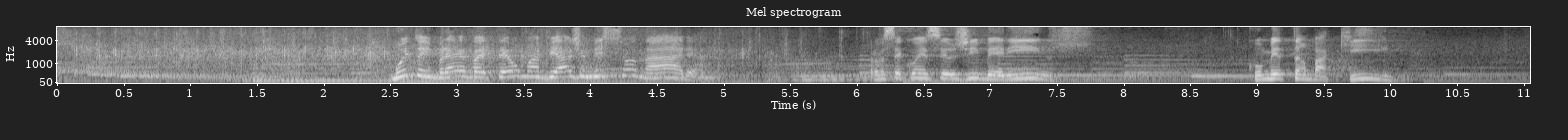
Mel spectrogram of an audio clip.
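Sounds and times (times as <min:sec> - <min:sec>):
audience applauding: 0:00.0 - 0:06.5
speech: 0:02.5 - 0:07.7, 0:09.0 - 0:10.1.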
